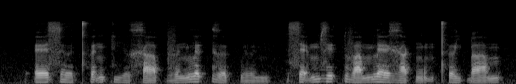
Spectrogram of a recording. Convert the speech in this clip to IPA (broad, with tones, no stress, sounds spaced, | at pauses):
ʔ ɛ˨˦ s ə̤ː˨˩ t̪ʰ ə̰˧˥ n k i̤˨˩ ə̯ x aː˨˩ p̚ v ə˨˦ n l ə˦˥ t̚ ɣ əː˨˩ k̚ l ə̤˨˩ n | s ɛ̰˧˥ m z ɨ˦˥ t̚ v a˨˦ m l ɛ˧ ɣ a˨˩ k̚ ŋ ə̰˧˨ m t̪ʰ ə˧ j ɓ a˨˦ m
